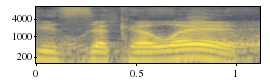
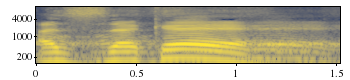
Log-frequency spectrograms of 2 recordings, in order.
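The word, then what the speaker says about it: الزكاة: التاء المربوطه بحولها الهاء والواو لا تنطق ماقولش الزكوات خطا الزكاه يخافون يوما يوما يوما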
